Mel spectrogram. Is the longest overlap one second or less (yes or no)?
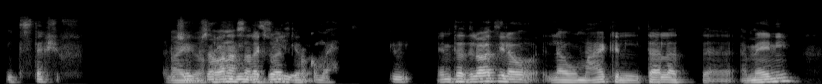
no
